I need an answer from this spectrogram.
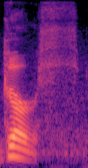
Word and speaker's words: Girth: It was and the other Plymouth one was- and Girth, which is pronounced Gith. Ah. It's pronounced Gith, the Wastelands of Gith. Oh, it And is he Gith? said it Oh, okay. wasn't It's spelled Girth, but me and Max called it Gith for the longest time. That I said, fuck it, it's just Gith, because I'm gonna mess that up so The R many is times. silent. The R is silent.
